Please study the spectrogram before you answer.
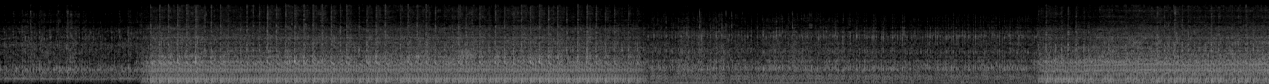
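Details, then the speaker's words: Husqvarna string trimmer with a new aftermarket carburetor, unadjusted out of the box: starts properly, then a crisp, even two-stroke buzz that revs cleanly from idle to wide open throttle and settles back without stumbling. Normal running. "all right so that's all the testing I need to do and the reason why is because it started the way it was supposed to revved from idle perfectly and sounds fantastic at wide open throttle"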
